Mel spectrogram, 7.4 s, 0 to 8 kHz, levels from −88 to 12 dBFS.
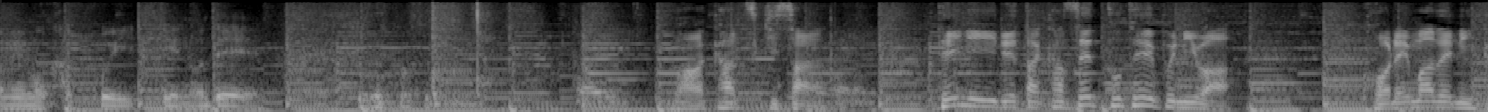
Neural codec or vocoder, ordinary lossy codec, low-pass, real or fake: none; none; 7.2 kHz; real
